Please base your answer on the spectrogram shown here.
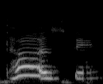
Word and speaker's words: Thursday: थर्सडे नहीं होता, ठ नहीं होता ठंडा वाला, थानेदार वाला थ होता है, थैंक यू वाला थ होता है। थर्सडे क्या होता है? बोलो। Thursday.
